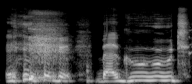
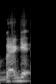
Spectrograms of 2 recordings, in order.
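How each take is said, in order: First: The last syllable is said with an 'oo' vowel. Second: The last syllable is said with an 'eh' vowel. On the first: The speaker calls it wrong. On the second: The speaker calls it right.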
